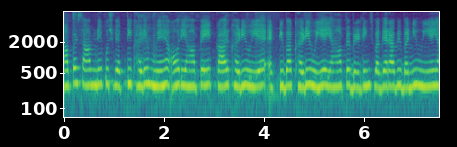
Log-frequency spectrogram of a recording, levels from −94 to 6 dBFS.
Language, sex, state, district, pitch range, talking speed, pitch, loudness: Hindi, female, Uttar Pradesh, Budaun, 275-290 Hz, 240 wpm, 280 Hz, -12 LUFS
